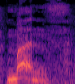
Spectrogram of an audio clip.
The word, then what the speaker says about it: month: Então, month. Month. TH de sapo no final.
